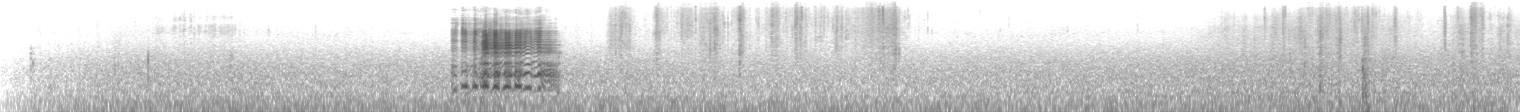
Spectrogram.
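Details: Goat bleating outdoors: a single loud, harmonic, wavering bleat of under a second about five seconds in, set against steady low background noise with scattered faint clicks.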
